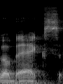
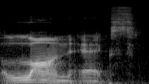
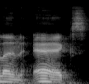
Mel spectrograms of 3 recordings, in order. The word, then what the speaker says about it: ln x: of that into just Ln X and it's pronounced exactly that way you just say Ln X some people like the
